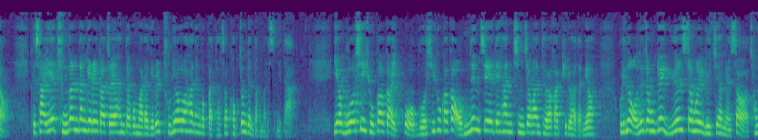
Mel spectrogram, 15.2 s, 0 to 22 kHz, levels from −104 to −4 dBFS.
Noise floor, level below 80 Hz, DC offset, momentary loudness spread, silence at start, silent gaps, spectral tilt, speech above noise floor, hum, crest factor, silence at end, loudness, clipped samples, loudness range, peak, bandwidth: -52 dBFS; -74 dBFS; under 0.1%; 8 LU; 0 s; none; -4 dB/octave; 26 dB; none; 14 dB; 0 s; -25 LUFS; under 0.1%; 4 LU; -10 dBFS; 15.5 kHz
